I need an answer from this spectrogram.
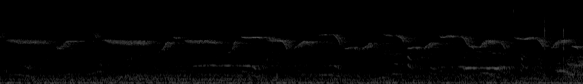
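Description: Faint bird calls: a quick, continuous series of short high chirping notes, several a second, each sliding in pitch, over a low steady rumble of background noise.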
